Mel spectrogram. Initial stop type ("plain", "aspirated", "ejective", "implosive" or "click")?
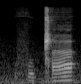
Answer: click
